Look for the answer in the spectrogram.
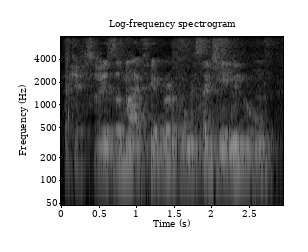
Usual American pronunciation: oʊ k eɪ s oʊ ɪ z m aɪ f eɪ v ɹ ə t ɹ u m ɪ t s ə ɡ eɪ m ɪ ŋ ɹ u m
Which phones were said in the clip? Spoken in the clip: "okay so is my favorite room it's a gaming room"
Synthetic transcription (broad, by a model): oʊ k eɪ s oʊ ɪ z m aɪ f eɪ b ɹ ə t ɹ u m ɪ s ə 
